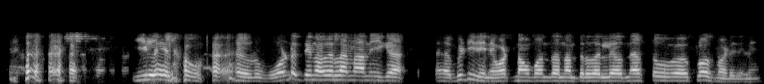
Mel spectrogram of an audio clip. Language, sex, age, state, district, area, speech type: Kannada, male, 60+, Karnataka, Shimoga, rural, conversation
